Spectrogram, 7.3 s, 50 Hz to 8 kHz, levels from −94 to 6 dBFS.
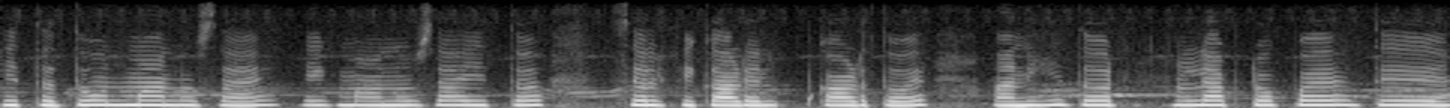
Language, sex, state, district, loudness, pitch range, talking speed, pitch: Marathi, female, Maharashtra, Mumbai Suburban, -12 LUFS, 300-320 Hz, 130 wpm, 310 Hz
